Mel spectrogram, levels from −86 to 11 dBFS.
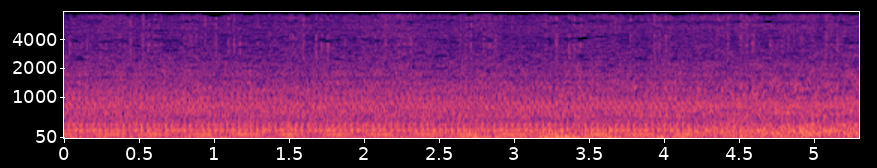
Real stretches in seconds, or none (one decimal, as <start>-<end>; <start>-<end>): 0.0-4.2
